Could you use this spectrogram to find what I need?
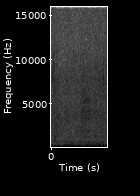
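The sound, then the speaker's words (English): Wind and lake water outdoors, with trees nearby, make a brief, steady low rushing and buffeting noise with no distinct events. “There's the lake, the wind, and the trees.”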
